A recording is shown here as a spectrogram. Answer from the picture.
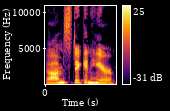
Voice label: I'm sticking here, female; Source Engine; video game; npc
